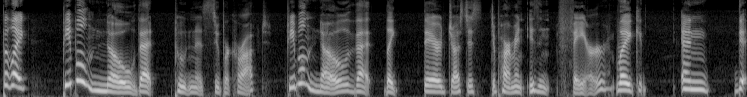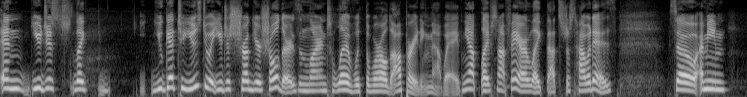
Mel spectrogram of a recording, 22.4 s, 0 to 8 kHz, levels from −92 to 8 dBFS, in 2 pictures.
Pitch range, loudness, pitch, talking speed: 190-260 Hz, -21 LUFS, 230 Hz, 155 wpm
